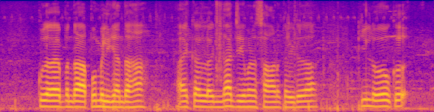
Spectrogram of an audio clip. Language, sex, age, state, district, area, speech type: Dogri, male, 30-45, Jammu and Kashmir, Samba, rural, spontaneous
